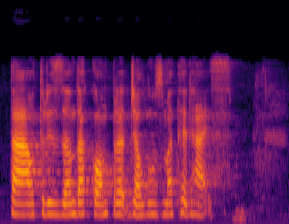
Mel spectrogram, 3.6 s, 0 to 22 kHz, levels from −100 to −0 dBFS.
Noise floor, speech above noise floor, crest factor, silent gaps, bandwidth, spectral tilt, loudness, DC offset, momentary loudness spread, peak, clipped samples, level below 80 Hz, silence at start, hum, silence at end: -56 dBFS; 29 dB; 22 dB; none; 8.2 kHz; -3 dB/octave; -27 LUFS; under 0.1%; 13 LU; -6 dBFS; under 0.1%; -78 dBFS; 0.15 s; none; 0.55 s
